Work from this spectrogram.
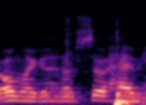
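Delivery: mock gushing, overjoyed tone. Mocking workers gushing as the boss walks through: imitating gushing employees. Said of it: "everyone's like".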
